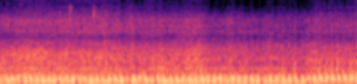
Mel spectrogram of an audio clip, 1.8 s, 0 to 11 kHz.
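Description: A United CCR 150 motorcycle's exhaust gives a loud, steady, throaty rumble that holds evenly from start to finish, close by with no voices.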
